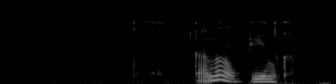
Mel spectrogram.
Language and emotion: Russian, sad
